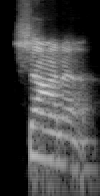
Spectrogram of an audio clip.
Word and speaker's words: Shana: am i pronouncing shaw is your name shauna or shayna shana china okay because different people you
